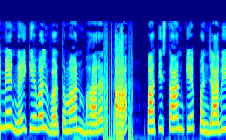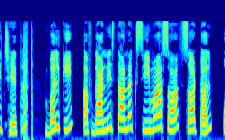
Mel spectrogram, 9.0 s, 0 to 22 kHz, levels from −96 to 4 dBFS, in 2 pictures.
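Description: Speech runs throughout with a watery, swirly texture and dulled treble, most likely from MP3 compression at a low bitrate that sounds like about 48 kbps. Unlike noise, this damage shifts frame to frame. Loose connector crackle, an irregular scratchy burst rather than codec swirl, hits at 2.07–2.64 s, just before "पाकिस्तान के पंजाबी", and again at 4.97–5.15 s, right after "पाकिस्तान के पंजाबी". Pre-echo puts a brief hiss ahead of attacks at 7.19–7.21 s (about 13 dB up) and 8.50–8.52 s (about 17 dB up). It differs from crackle by sitting only before onsets, which fits long 48 ms blocks with no short-block switching.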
